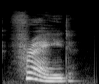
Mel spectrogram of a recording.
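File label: "frayed", British English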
